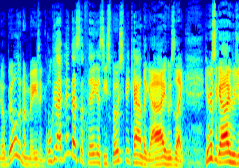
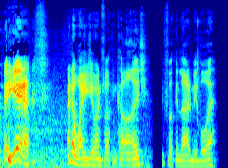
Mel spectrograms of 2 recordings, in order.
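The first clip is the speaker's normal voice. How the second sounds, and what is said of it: Put-on Southern accent. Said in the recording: “Southern accent ain't fooling nobody”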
